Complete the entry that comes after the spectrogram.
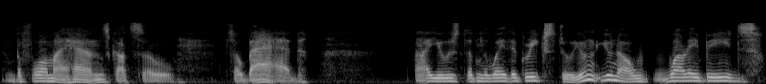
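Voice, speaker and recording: An actress playing a frail, superstitious old lady in a radio drama, with a hesitant, coaxing manner and a husky, quavering voice. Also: extremely low pitch, lively intonation, slow pace, a little mellow, full character voice. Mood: wistful, frail. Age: older. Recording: dull vintage radio recording.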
